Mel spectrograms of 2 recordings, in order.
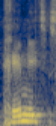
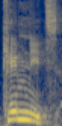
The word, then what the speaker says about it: Chemnitz: Ich würde Chemnitz falsch aussprechen. Chemnitz, die Stadt in Sachsen, werde nicht Chemnitz, sondern Chemnitz ausgesprochen.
